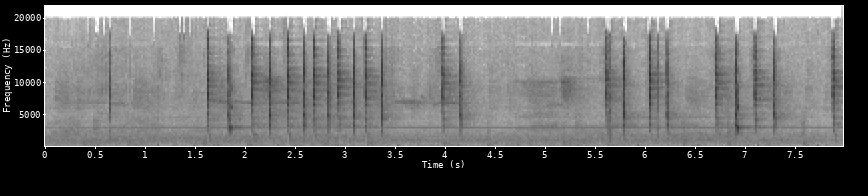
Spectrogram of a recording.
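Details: 2014 Ford Explorer 3.5L, engine off, intake oil control valve energized (power on green, ground via yellow): sharp, crisp, strong clicks repeating; solenoid actuating normally, while the exhaust valve quits after two clicks and is judged bad.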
